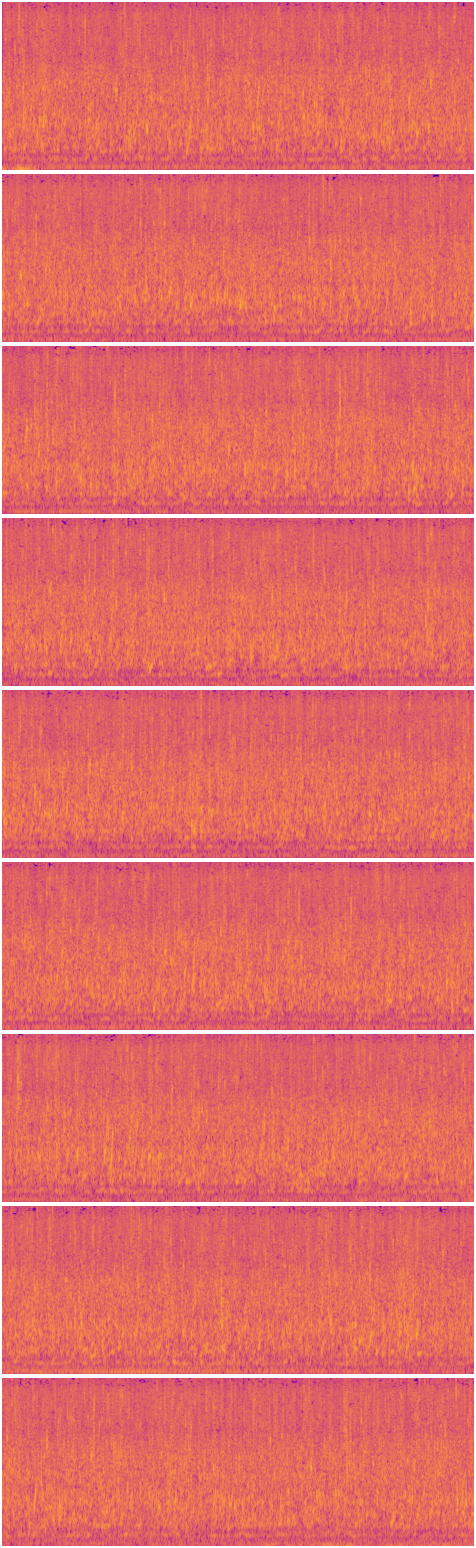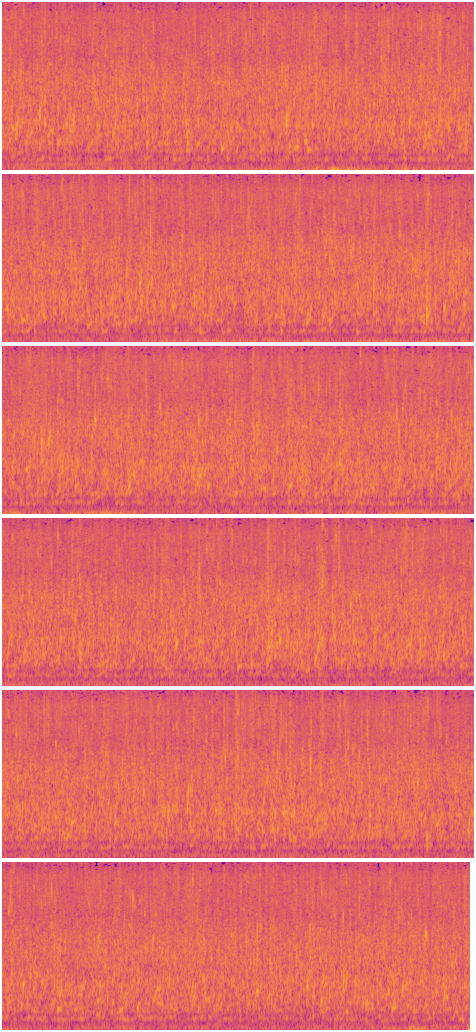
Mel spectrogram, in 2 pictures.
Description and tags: A very relaxing river going down stream.
river, flowing, flow, relaxing, liquid, creek, water, brook, stream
